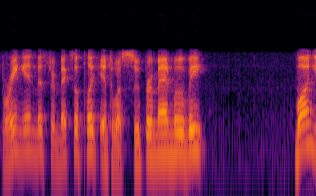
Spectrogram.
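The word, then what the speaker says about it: Mxyzptlk: Mitzelplick, however you're pronouncing it, was on Supergirl a couple weeks ago, and they pronounced every single letter in his name. – I know. I saw that one. It was like, Mix's Pitlick. I was like, what? – What? I was like, huh? Like, you don't pronounce every letter?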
